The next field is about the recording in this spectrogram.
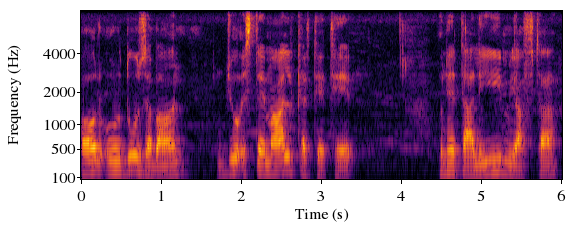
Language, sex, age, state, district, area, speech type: Urdu, male, 18-30, Bihar, Saharsa, urban, spontaneous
